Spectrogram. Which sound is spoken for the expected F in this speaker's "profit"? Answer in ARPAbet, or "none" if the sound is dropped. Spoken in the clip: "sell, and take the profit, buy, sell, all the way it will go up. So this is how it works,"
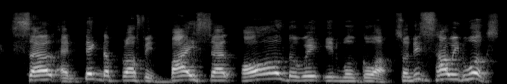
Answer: F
